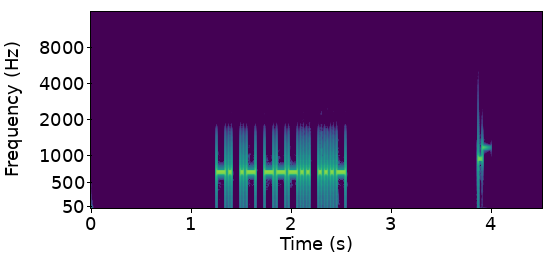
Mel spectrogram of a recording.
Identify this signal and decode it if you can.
Morse code, heard as a keyed tone, about 40 wpm, 700 Hz. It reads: NA8V
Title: Call Signs - 40wpm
